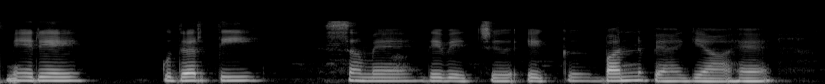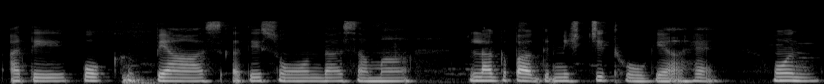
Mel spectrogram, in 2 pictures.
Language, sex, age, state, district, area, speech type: Punjabi, female, 45-60, Punjab, Ludhiana, rural, spontaneous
